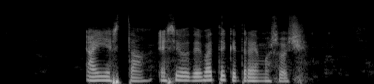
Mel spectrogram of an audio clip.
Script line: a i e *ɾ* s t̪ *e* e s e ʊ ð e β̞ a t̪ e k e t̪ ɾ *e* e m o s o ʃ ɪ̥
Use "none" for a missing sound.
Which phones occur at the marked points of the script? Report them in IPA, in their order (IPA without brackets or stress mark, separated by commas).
none, a, a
